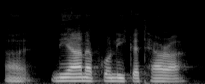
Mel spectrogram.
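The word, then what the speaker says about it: Nyanaponika Thera: So just listen to the way the Theravadan monk Nanyan Ponika Thera, I'm not saying his name right, Nyana Ponika Thera, describes these Brahmaviharas.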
